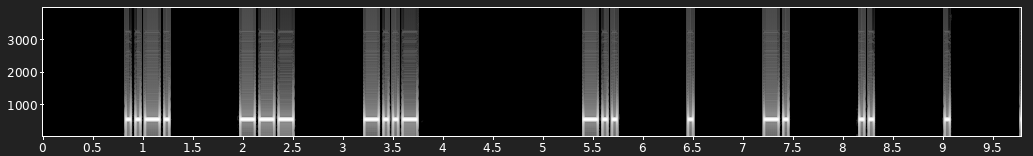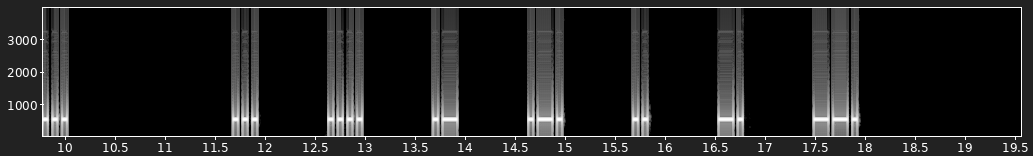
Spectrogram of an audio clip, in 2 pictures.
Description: Morse code, heard as a keyed tone, about 25 wpm, spaced as for 10 wpm, 550 Hz. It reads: FOX DENIES SHARING
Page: News Headlines in Morse Code at 10 WPM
